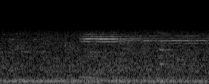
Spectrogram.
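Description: Outdoor background hum of distant traffic, with a thin high steady beep starting about a second in and lasting about a second.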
